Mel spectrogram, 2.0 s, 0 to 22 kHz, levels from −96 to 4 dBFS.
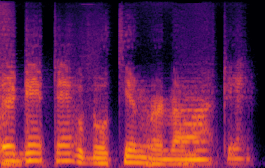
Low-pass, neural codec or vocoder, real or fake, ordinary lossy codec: none; codec, 44.1 kHz, 0.9 kbps, DAC; fake; none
